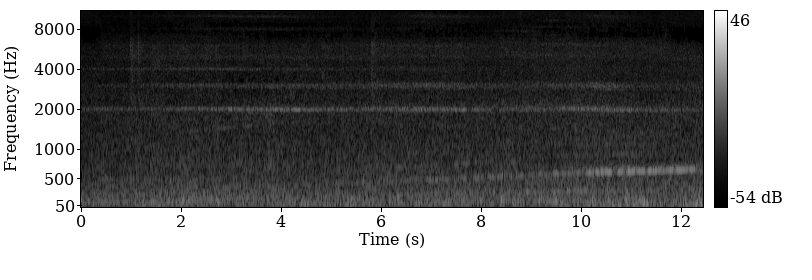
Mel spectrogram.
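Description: Eight-car Class 377 Electrostar electric multiple unit pulling out and accelerating past the platform. Its wheels rumble on the track under a steady high-pitched tone, and from about halfway through a whine rises steadily in pitch as the train picks up speed.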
